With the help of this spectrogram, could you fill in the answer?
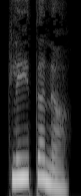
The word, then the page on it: ಕ್ಲೀತನ: Kannada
